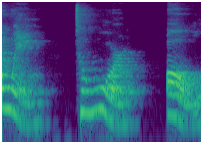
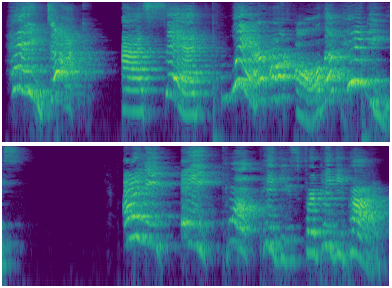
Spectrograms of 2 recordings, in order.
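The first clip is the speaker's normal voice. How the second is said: high, loud bossy witch voice; demanding witch; 7 semitones higher, 3 dB louder than usual. A narrator's reading. Witch demanding the duck hand over pigs. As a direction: boss the duck around, witchy.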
